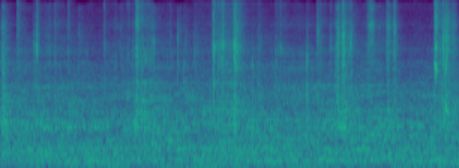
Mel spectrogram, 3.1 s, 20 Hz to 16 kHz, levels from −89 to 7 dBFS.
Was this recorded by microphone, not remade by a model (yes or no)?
no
